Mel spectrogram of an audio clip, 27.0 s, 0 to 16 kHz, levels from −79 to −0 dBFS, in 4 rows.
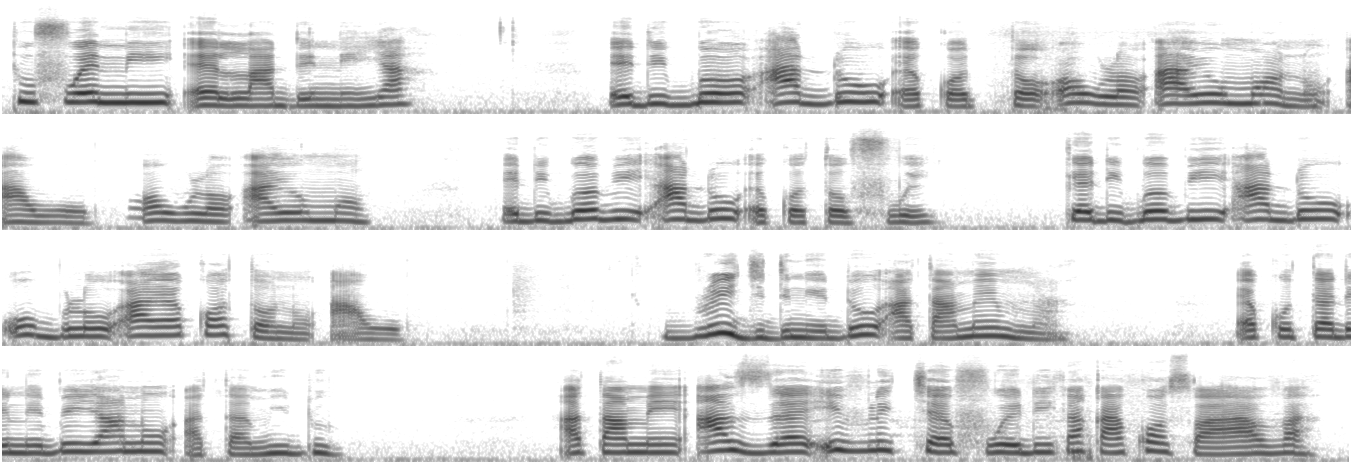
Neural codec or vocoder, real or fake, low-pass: vocoder, 44.1 kHz, 128 mel bands, Pupu-Vocoder; fake; 14.4 kHz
